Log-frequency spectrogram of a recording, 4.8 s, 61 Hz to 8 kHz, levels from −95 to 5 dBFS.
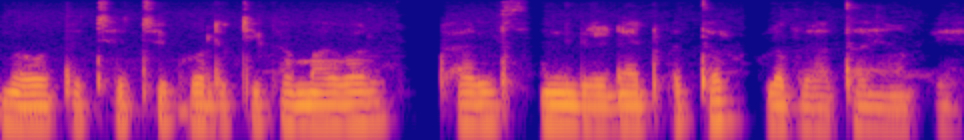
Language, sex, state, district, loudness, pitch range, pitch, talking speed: Hindi, male, Bihar, Samastipur, -27 LUFS, 100-105 Hz, 105 Hz, 160 wpm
